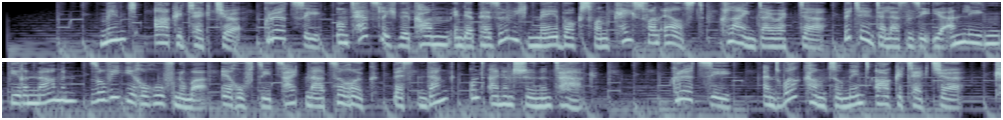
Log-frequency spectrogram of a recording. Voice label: telefonansagen mobilbox; mint architecture

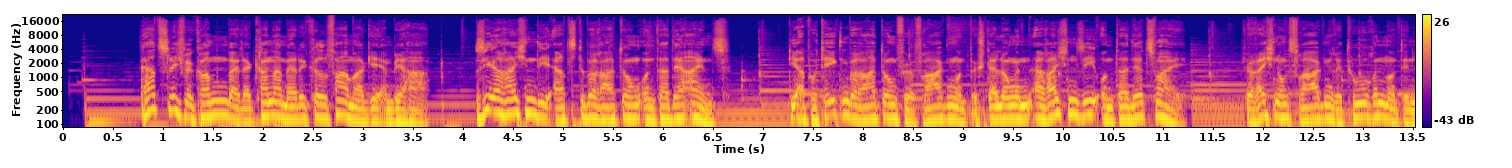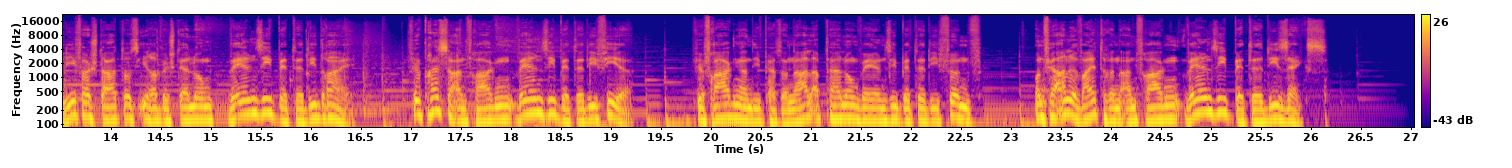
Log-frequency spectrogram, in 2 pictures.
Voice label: Telefonansage; Synchronsprecher; Cannamedical

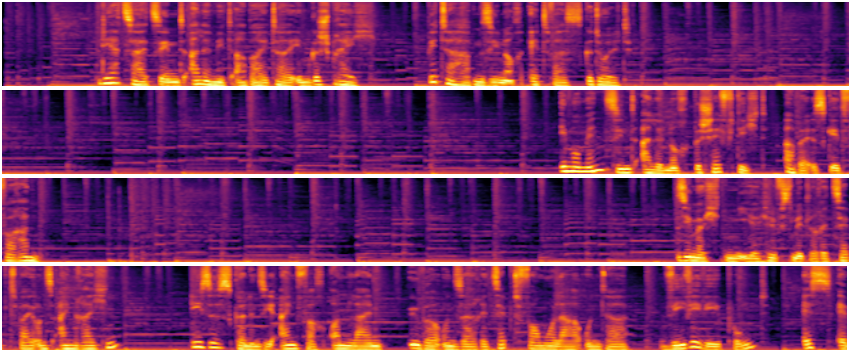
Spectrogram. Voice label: Ansage Warteschleife; Sanitaetshaus Mueller Betten

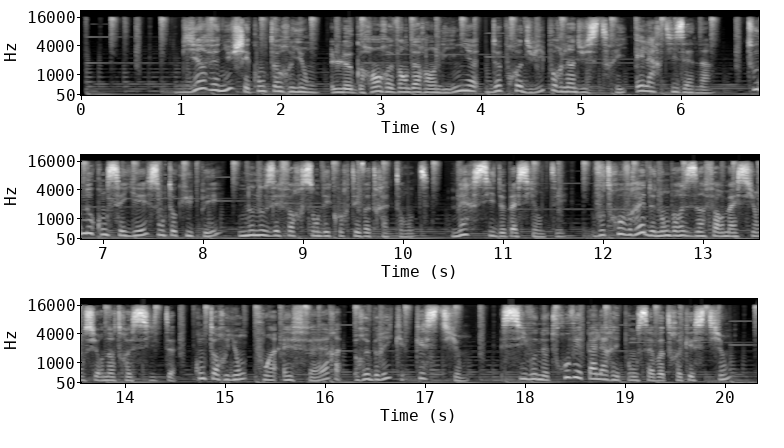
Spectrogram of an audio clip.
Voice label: Ansage stereo

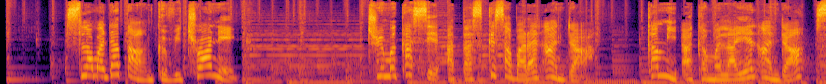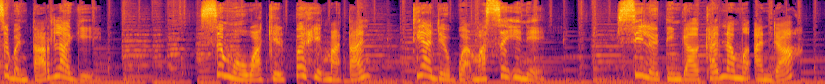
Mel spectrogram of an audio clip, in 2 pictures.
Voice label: telefonansagen sprecher mys; Native Speaker

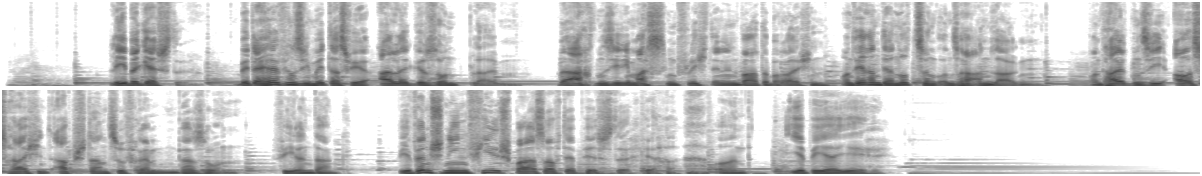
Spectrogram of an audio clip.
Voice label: Seilbahn Ansage DE; Silvrettaseilbahn AG

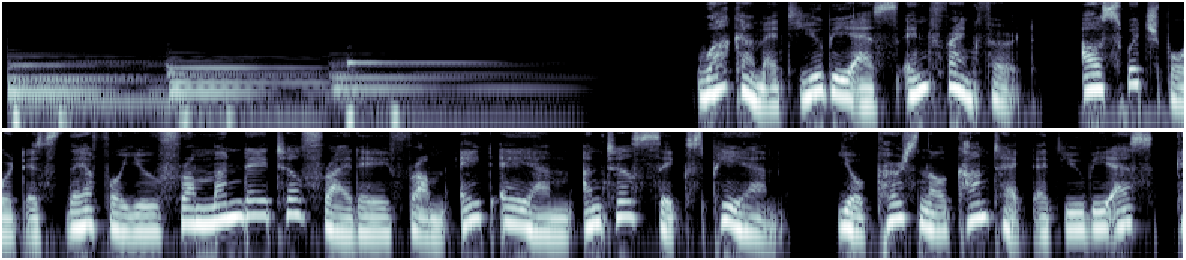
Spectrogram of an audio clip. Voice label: Ansage englisch; UBS

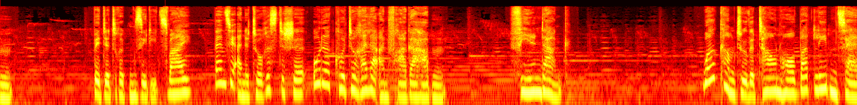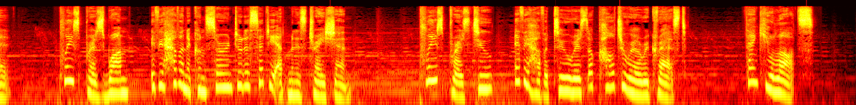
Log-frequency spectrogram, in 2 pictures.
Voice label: Rathaus IVR Ansage; Städte, Gemeinden, Kommunen, Behörden, Ämter, Stadtwerke, Stadt; Telefonansage

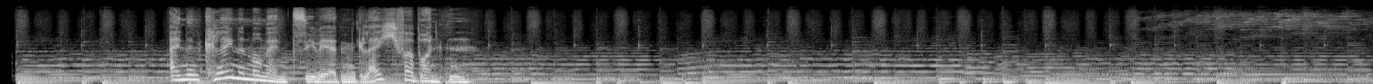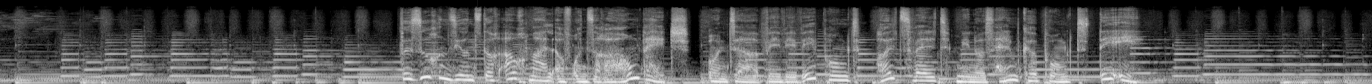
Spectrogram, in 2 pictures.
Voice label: Warteschleife; Helmke

